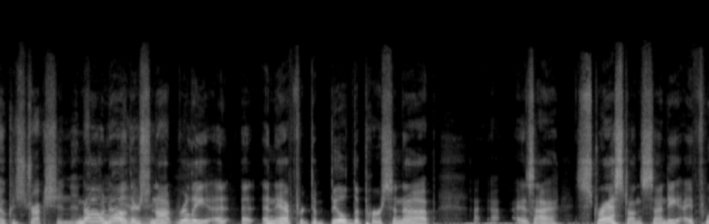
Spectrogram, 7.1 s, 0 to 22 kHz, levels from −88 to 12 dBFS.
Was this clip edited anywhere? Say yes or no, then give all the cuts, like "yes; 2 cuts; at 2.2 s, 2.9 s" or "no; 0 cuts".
no; 0 cuts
